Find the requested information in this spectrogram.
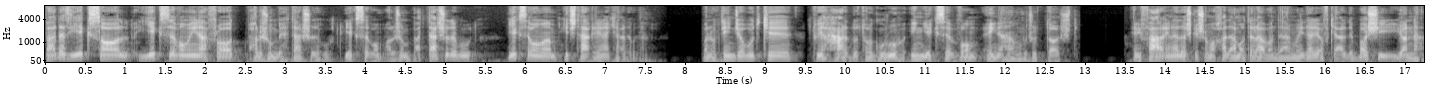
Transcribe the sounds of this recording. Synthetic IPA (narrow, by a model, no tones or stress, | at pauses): b̥æːd̪æzje̞csɒːlje̞cʰse̞vo̞meiːnæfɾɒːd̪̥̚hɒːleʃuːnbe̞ht̪ʰæɾʃo̞d̪e̞buːd̪̥je̞cse̞vo̰mhɒ̰leʃ̬uːnbæ̰t̪ʰːæɾʃo̞d̪e̞buːd̪̥je̞cse̞vomæmhiːt͡ʃʰt̪ʰæɣiːɾiːnæcʰæ̰ɾd̪e̞bṵːd̪æ̰nd̪ | vænoct̪ejiːnd͡ʒɒːbuːd̪̥cʰe̞t̪ʰuːje̞hæɾd̪ot̪ʰɒːɡoɾuːhiːnje̞cse̞vːomejneɦæmvod͡ʒuːd̪̚ːɒːʃt̪ | jæniːfæɾɣiːnæd̪ɒːʃt̪̚cʰe̞ʃo̞mɒːxæd̪æmɒːt̪ʰe̞ɾævɒːnd̪æɾmɒːniːd̪æɾjɒːft̪cʰæɾd̪e̞bɒːʃiːjɒːnæ̰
